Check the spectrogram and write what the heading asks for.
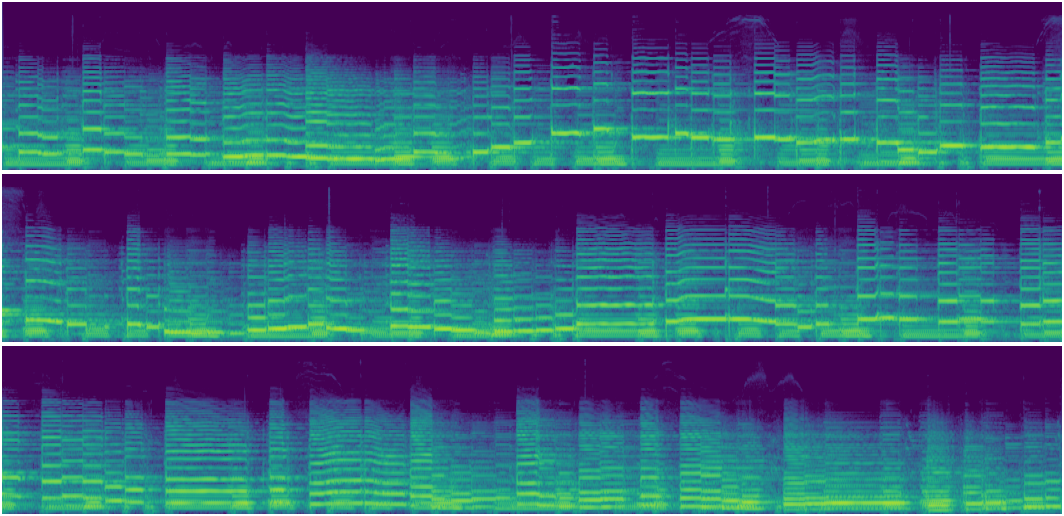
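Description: Electric guitar lead improvising in A Mixolydian over a looped A–G–D–A (one, flat seven, four) chord progression. The single-note line has frequent string bends, with the chords sustaining underneath.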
